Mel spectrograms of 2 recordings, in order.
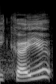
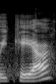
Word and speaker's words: IKEA: o nome Ikea ou Ikea comanta forma como se pronuncia começou a fazer parte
